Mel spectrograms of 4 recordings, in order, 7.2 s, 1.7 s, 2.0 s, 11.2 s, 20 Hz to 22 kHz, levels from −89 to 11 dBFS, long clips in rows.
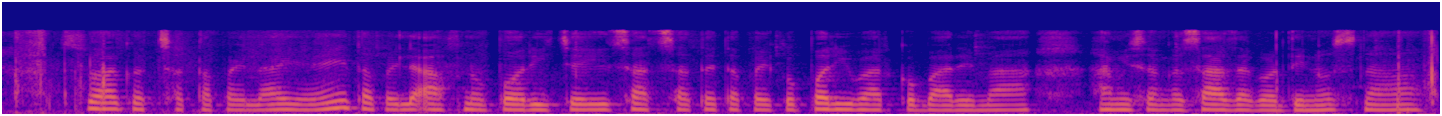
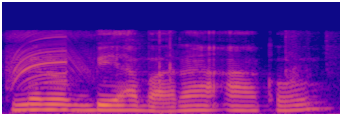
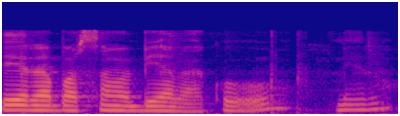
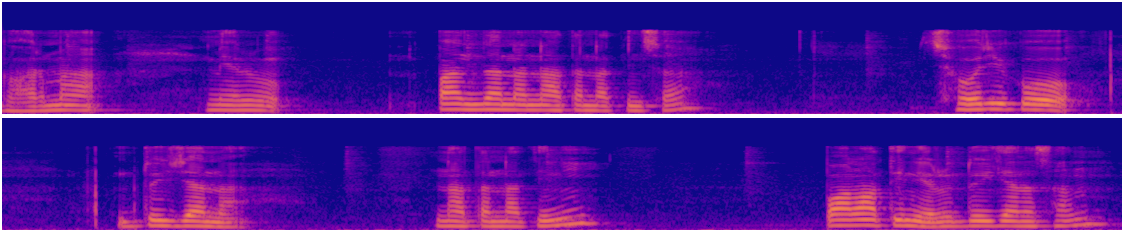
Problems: none marked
